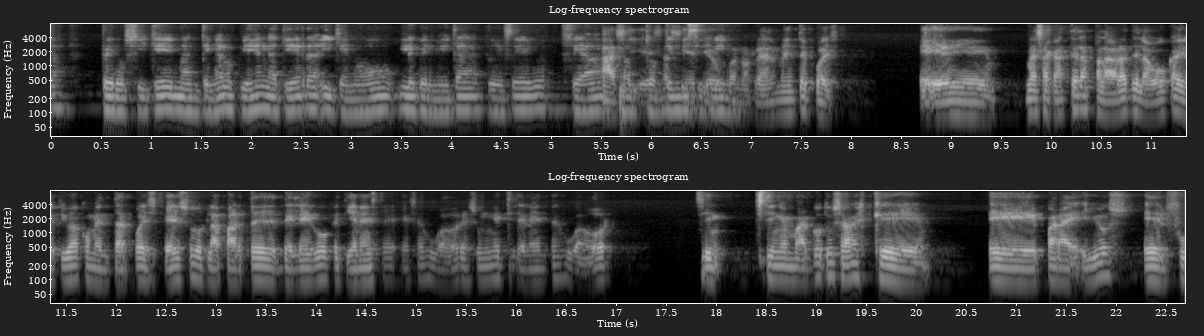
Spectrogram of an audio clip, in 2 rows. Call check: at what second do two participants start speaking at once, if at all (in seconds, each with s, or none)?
5.5 s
